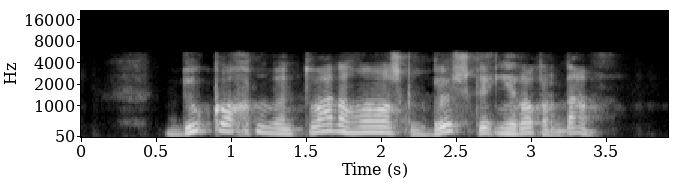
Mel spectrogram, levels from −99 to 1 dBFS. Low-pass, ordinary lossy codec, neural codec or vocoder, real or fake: 5.4 kHz; AAC, 48 kbps; codec, 16 kHz, 4 kbps, FreqCodec, smaller model; fake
